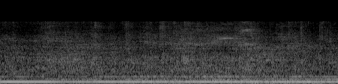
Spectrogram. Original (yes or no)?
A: yes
